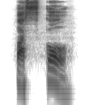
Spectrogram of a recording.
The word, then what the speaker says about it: Pasko: Pasko. Pasko. Pasko is spelled as capital P-A-S-K-O.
